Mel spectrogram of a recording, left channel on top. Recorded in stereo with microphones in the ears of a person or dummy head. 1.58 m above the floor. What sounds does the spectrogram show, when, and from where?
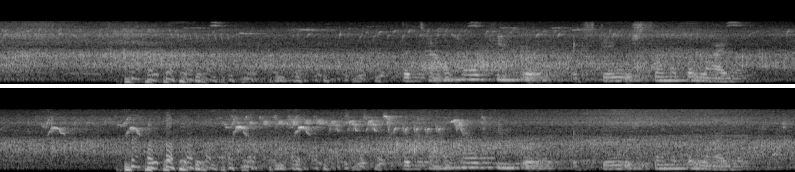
1.2 s laughter: 60° right (ahead or behind), 0.6 m; by 3.9 s 65° right (ahead or behind), 2 m
4.0 s a woman speaking: 30° left (ahead or behind), 4.5 m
